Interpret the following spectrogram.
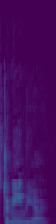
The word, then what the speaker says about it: D'Amelio: It's D'Amelio. Just get that in your mind and say D'Amelio. Don't go D'Amelio.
